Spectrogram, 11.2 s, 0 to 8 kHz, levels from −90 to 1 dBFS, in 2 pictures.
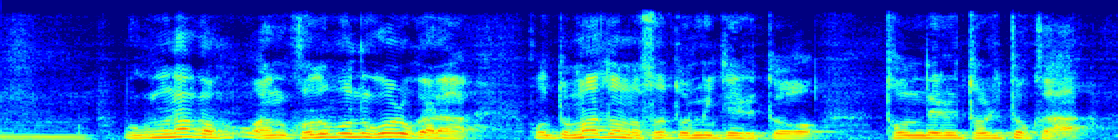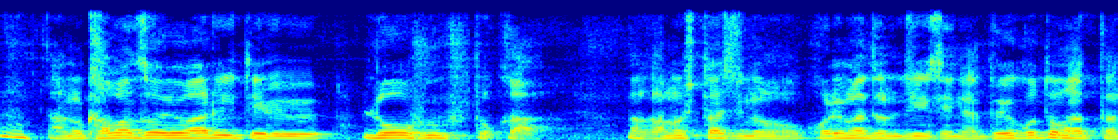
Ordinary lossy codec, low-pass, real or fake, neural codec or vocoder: none; 7.2 kHz; fake; codec, 44.1 kHz, 7.8 kbps, Pupu-Codec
